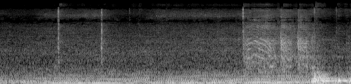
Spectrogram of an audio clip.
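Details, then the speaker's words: 2011 Honda CBR1000RR Fireblade 999cc inline-four, previously sluggish and misfiring with mud-like contamination, first start after repair with tank just refitted, coolant not yet filled: catches, steady idle, smooth small blip; far better than before, normal. "Jauh banget ya sama kemarin pertama kali kita tes suaranya ya. Ini langsamnya juga stabil nih. Terus timingnya mantap."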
